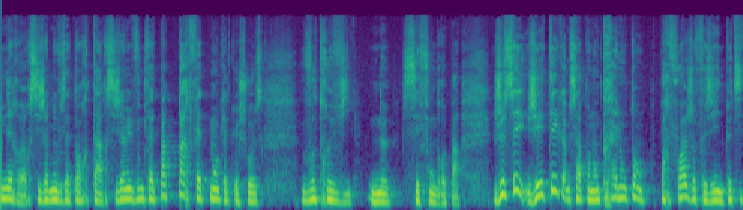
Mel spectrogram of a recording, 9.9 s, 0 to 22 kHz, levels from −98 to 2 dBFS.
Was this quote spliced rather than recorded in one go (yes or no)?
no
